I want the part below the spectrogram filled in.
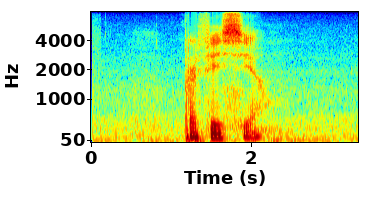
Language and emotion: Russian, neutral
